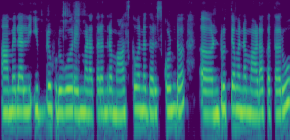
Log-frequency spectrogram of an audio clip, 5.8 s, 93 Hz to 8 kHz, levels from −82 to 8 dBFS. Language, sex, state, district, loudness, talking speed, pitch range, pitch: Kannada, female, Karnataka, Belgaum, -16 LUFS, 135 wpm, 225-245 Hz, 230 Hz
